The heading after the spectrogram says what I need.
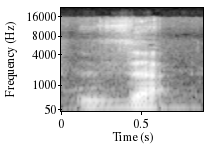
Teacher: Yang ke-11 ujung lidah berada pada halaman gigi seri bawah sehingga suara za sehingga keluarnya za keluar di antara dua gigi seri atas dan bawah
